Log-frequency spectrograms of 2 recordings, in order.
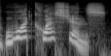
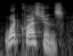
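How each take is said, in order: First: High, slow disbelief; drawn-out mock bewilderment; incredulous. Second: Said in the usual way. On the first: Real, not acted. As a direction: scoff at it, baffled. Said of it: "mocking a headline".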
